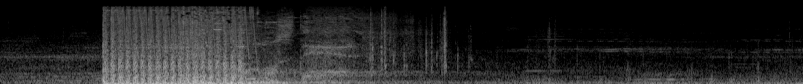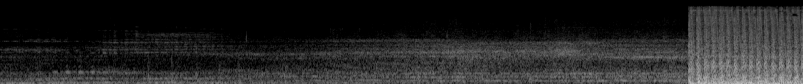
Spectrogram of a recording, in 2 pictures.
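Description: A rifle fires rapid loud bursts of shots.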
